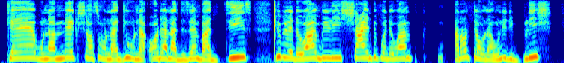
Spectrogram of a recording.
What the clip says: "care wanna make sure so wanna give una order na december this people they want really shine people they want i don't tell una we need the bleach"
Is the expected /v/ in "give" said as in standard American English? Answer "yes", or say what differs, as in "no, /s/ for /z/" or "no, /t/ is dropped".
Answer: no, /w/ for /v/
